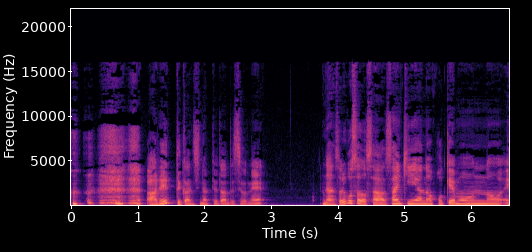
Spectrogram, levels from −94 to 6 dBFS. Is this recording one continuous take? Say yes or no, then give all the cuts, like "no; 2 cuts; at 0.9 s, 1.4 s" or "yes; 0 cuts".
yes; 0 cuts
